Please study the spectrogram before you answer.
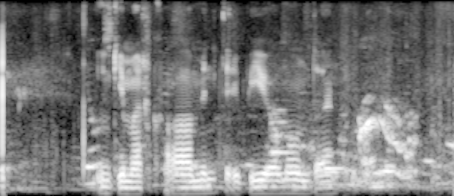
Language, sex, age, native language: Icelandic, male, 18-19, Icelandic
